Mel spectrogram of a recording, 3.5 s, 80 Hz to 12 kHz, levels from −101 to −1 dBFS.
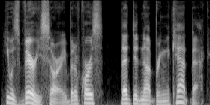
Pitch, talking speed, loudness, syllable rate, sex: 120 Hz, 240 wpm, -21 LUFS, 5.5 syllables/s, male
